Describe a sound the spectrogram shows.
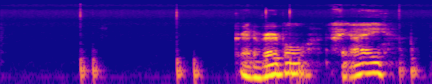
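Calculator keys click softly under a finger.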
